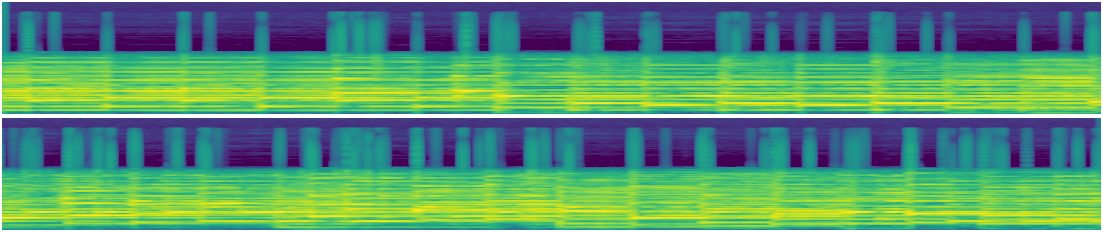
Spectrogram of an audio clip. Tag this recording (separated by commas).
Music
